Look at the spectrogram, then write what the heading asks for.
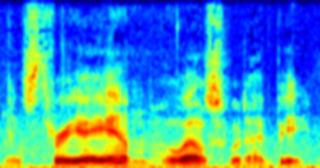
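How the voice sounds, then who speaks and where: An actor playing a weary, menacing secret agent in a radio drama, terse and controlled. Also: male voice, deep voice, completely flat delivery, normal speed, gravelly, a bit bright, a little hiss or hum. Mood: cool, unimpressed.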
